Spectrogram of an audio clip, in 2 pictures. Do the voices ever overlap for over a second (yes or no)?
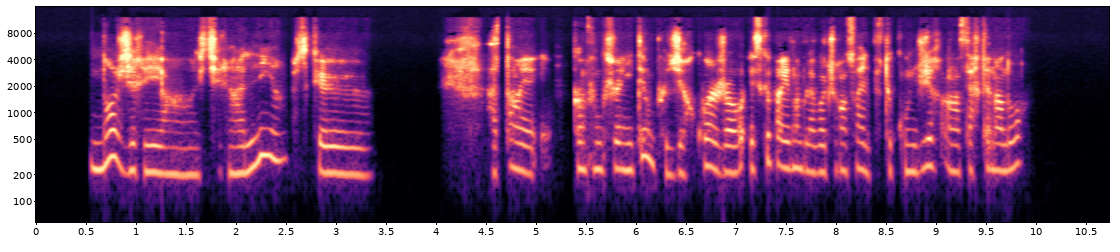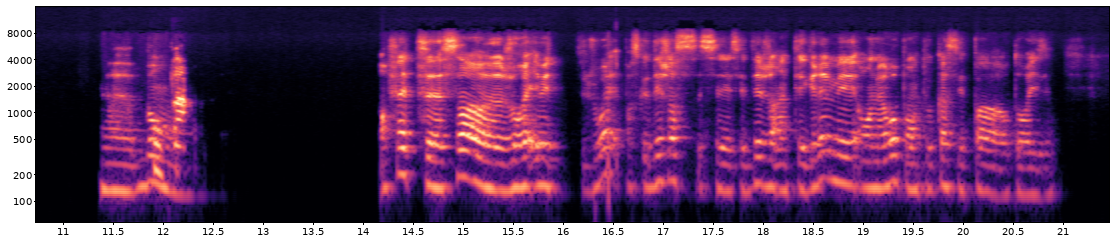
no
